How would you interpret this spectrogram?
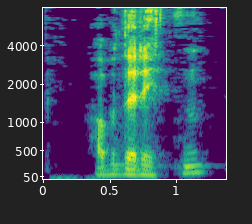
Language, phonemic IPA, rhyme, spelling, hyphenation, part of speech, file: Norwegian Bokmål, /abdəˈrɪtːn̩/, -ɪtːn̩, abderitten, ab‧de‧ritt‧en, noun, Nb-abderitten.ogg
- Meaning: definite singular of abderitt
